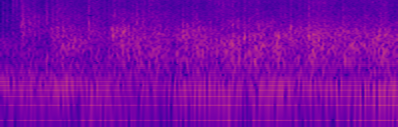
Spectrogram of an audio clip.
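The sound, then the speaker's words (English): An audience claps together at the preacher's invitation during a sermon, a dense, steady patter that fills both seconds at an even level, with a faint low hum beneath and no voices. “You can clap.”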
